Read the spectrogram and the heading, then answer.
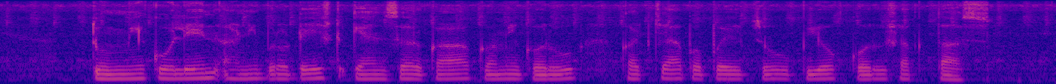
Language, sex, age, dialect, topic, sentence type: Marathi, male, 18-24, Southern Konkan, agriculture, statement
